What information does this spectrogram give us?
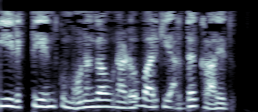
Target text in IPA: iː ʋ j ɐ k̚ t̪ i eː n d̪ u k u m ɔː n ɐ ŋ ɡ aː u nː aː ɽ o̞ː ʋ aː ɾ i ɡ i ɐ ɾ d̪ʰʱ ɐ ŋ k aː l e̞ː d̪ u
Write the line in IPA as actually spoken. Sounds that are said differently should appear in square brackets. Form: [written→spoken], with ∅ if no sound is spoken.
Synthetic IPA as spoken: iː ʋ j ɐ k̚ t̪ i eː n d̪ u k u m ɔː n ɐ ŋ ɡ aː u nː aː ɽ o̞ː ʋ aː ɾ i [ɡ→k] i ɐ ɾ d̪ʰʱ ɐ ŋ k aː l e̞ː d̪ u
